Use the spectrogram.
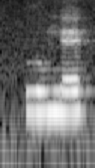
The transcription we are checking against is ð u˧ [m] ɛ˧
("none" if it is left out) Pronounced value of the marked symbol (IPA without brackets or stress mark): ŋ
